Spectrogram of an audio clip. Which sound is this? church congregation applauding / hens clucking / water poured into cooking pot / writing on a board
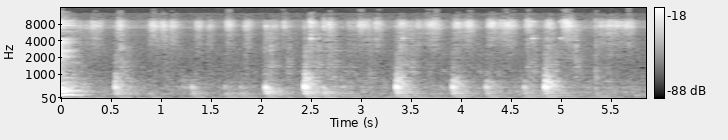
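writing on a board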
